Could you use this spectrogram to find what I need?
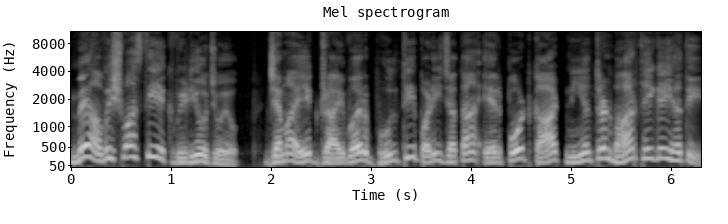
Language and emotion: Gujarati, surprised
